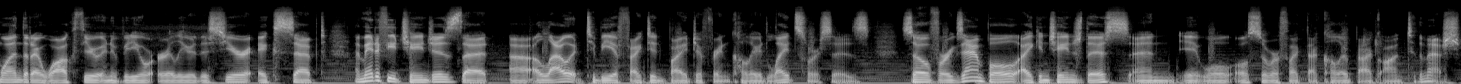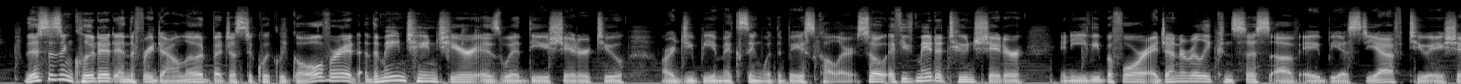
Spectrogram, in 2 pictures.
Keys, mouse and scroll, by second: 1.3 middle click, 5.5-6.2 scroll down 1, 6.2 middle click, 17.7 middle click, 19.2 ctrl+space, 19.7-20.3 scroll up 1, 20.3 middle click, 20.5 scroll up 1.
